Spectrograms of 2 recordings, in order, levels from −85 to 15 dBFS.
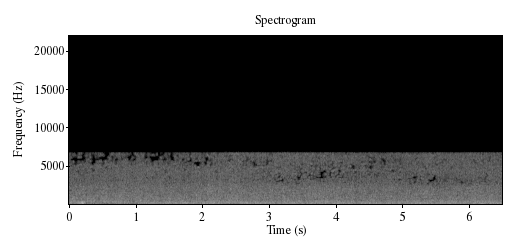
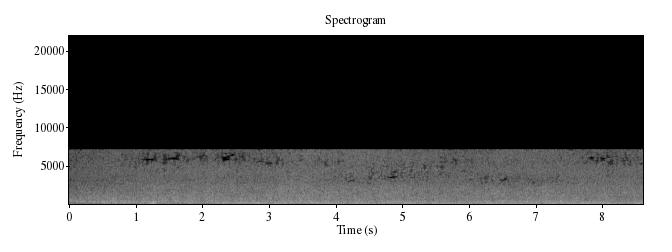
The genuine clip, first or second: second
